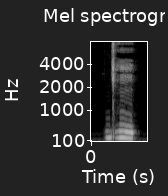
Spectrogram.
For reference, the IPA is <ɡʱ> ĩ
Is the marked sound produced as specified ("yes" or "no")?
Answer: yes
